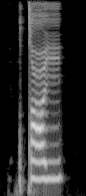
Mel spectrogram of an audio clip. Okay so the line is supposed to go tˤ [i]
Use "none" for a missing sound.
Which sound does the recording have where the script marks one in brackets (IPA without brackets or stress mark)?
i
